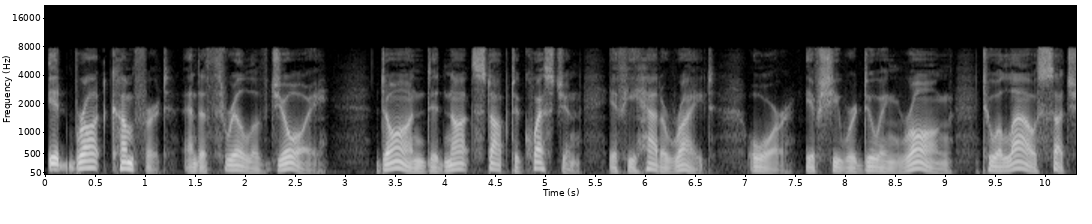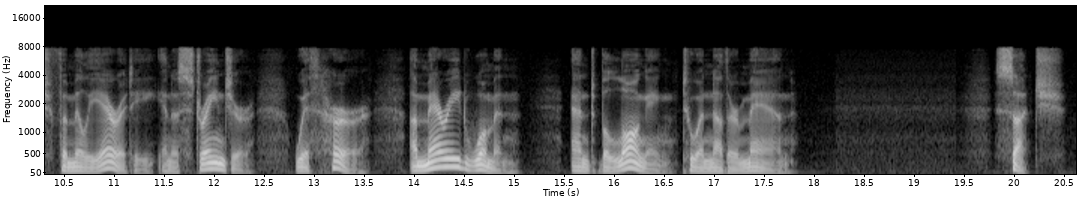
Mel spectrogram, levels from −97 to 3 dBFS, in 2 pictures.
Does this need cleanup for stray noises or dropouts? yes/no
no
